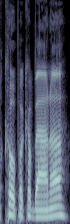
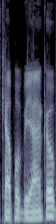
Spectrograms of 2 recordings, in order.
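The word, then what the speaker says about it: Capobianco: and then like Kyle Copa Cabana. I'm kidding. I know it's Cappo Biano, but it's kind of funny to pronounce it that way.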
